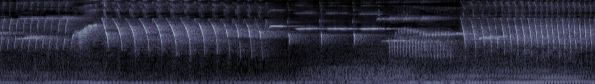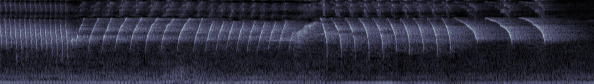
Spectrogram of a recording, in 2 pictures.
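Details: Singing canary delivering fast buzzy trills in repeated bursts, broken by brief pauses with short whistled notes, then resuming with rolling chatters; low steady hum underneath.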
